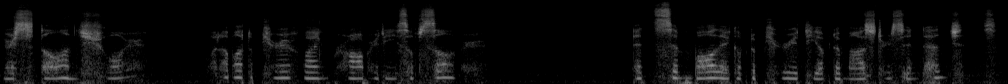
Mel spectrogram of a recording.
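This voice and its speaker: A woman voicing a clingy, proud female fox spirit familiar in a whispered role-play, breathy and intimate on a close binaural microphone. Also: high-pitched, bright, forceful tone, rough recording. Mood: insistent, lecturing.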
